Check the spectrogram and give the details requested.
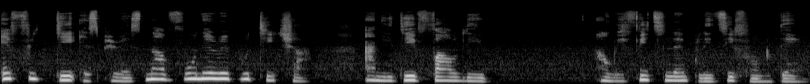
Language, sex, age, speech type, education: Nigerian Pidgin, female, 46-60, spontaneous, tertiary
